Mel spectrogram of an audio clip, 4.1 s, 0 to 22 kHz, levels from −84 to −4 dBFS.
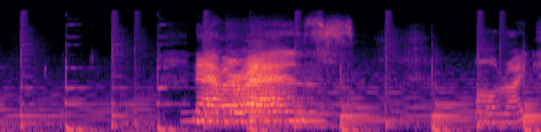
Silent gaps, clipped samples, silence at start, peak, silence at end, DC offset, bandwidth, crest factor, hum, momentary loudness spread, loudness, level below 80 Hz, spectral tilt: none; under 0.1%; 0 s; -4 dBFS; 0 s; under 0.1%; 19.5 kHz; 26 dB; none; 23 LU; -25 LUFS; -48 dBFS; -2.5 dB/octave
